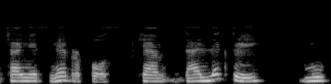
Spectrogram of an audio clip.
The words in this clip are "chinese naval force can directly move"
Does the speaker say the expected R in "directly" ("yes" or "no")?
no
